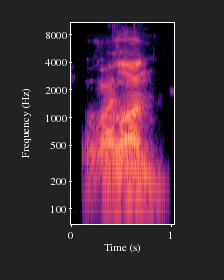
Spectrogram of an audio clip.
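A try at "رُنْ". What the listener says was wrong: Ya, jadi jangan gon tapi gesekan. Ron.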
